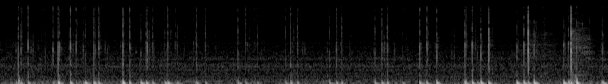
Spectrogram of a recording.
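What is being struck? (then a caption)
Glass and aluminium smartphone. A white glass and aluminium smartphone with a glass screen and a thin metal frame is held in both hands close to the mic while long painted nails tap and scratch across its screen and edges. Quick, dry clicks come in uneven bursts over a soft scratchy bed, each tap dying away almost at once with a low thump under a bright tick.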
